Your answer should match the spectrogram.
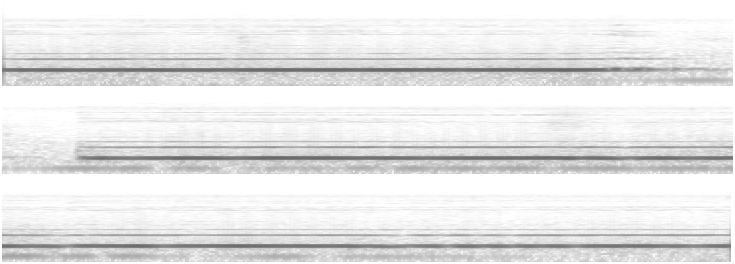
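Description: A person humming one long steady note. It trails off about three seconds in for a breath, comes back on the same pitch a second later, and holds with a slight waver.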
